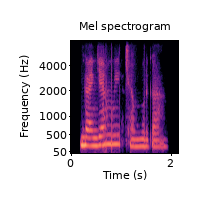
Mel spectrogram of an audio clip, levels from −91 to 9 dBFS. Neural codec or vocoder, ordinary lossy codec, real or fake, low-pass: codec, 16 kHz, 16 kbps, FreqCodec, larger model; Opus, 16 kbps; fake; 7.2 kHz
